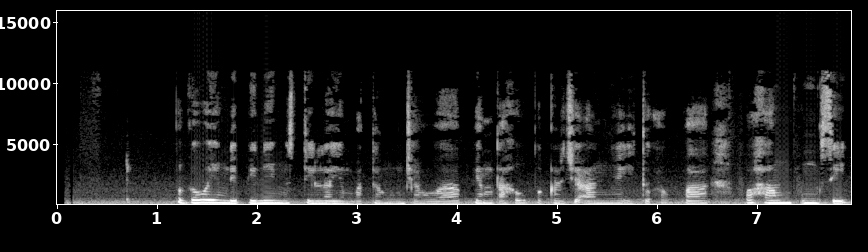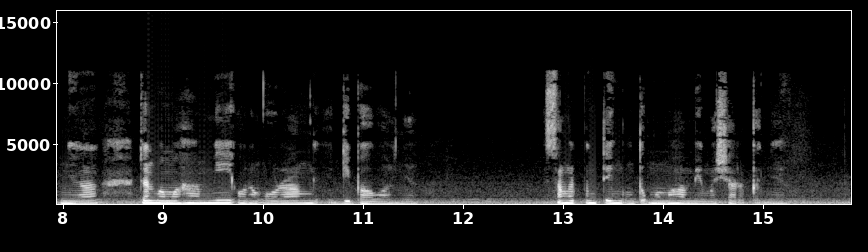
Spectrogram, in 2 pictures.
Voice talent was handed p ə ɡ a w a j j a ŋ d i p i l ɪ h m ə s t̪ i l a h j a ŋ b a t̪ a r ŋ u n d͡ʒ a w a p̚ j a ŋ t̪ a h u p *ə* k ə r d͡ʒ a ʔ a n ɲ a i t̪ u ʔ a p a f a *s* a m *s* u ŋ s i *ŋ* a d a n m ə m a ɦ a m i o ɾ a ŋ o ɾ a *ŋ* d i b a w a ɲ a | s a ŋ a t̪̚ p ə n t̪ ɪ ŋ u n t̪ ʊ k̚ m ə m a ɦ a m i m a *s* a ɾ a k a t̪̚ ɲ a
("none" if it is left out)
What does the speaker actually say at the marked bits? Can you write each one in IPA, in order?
ə, h, f, ɲ, ŋ, ʃ

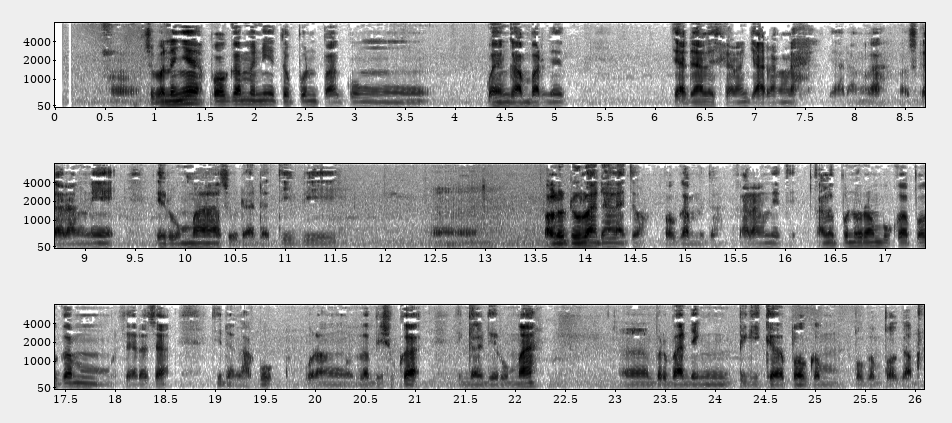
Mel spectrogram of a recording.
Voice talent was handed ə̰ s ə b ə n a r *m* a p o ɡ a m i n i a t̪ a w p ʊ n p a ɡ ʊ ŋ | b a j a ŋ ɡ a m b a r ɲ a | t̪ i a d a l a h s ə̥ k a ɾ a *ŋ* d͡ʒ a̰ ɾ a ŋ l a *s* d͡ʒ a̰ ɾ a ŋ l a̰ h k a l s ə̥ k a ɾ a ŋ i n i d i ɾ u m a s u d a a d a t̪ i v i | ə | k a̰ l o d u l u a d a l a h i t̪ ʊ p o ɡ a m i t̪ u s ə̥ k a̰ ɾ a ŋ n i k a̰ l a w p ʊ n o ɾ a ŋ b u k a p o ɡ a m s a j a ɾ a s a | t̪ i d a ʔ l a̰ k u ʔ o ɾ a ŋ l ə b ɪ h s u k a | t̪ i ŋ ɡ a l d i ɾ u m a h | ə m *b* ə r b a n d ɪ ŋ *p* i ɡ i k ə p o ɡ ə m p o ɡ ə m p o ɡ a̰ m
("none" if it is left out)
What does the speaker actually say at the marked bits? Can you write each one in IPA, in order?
ɲ, ŋ, h, b, p

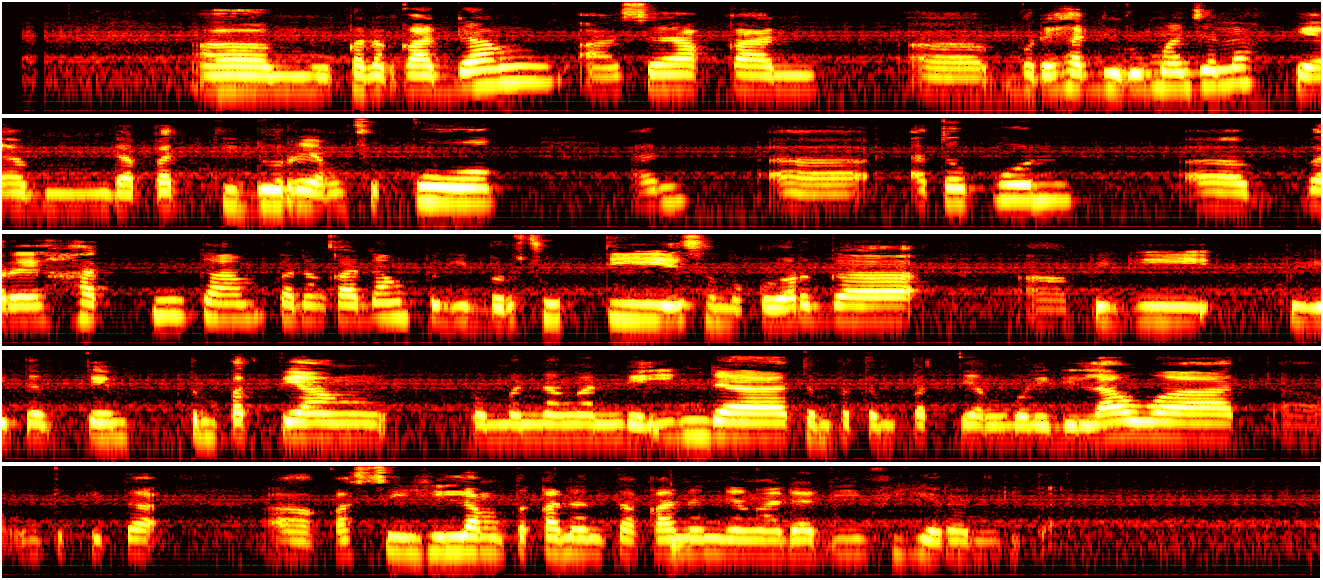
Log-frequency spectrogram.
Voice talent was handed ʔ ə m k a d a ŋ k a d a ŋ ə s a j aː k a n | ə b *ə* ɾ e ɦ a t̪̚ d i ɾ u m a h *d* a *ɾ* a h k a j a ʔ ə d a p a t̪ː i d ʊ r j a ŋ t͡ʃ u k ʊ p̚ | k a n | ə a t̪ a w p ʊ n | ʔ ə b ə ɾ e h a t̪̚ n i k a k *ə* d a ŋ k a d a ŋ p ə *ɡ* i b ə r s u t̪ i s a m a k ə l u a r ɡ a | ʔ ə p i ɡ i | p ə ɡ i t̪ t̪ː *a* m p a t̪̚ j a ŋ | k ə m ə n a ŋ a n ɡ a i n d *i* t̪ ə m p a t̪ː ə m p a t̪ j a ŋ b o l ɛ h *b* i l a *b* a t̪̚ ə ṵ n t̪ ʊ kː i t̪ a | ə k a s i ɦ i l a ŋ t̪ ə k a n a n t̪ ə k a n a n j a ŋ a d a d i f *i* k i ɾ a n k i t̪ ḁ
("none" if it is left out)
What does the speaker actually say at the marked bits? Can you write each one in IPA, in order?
ə, d͡ʒ, l, a, ɡ, ə, a, d, w, i

